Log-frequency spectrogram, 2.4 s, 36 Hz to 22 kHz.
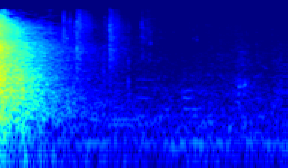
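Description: Reverberation of a burst of .22 sport pistol shots dying away in an indoor shooting hall over about a second, with two faint sharp cracks just under a second in.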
